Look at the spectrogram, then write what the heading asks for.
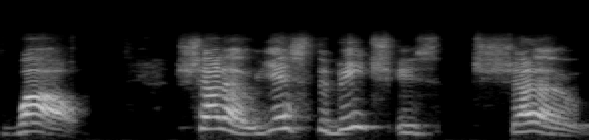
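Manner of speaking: normal talking voice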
